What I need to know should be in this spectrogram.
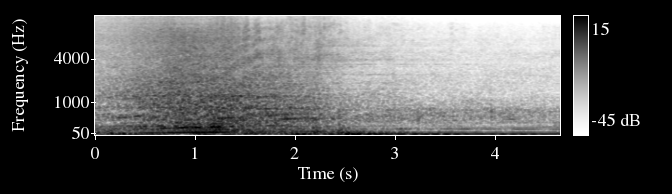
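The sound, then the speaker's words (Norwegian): A white van driving away from a quay: a loud engine rumble that swells near the start, then gradually fades to a low, steady drone. “De lemper maleriet bak i kassebilen og kjører vekk.”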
